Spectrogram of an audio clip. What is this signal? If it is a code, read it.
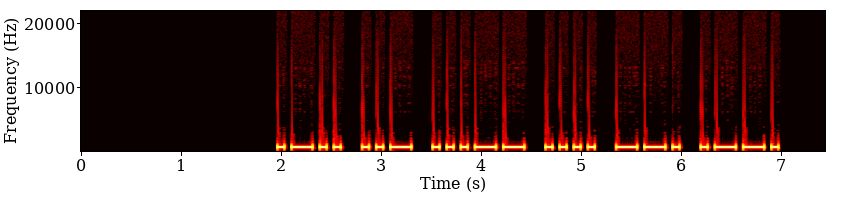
Morse code, heard as a keyed tone, about 17 wpm, 700 Hz. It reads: LU3HGP
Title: DXCC-100 Call Signs - 6 Characters - 17wpm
